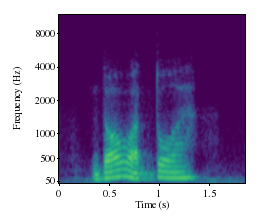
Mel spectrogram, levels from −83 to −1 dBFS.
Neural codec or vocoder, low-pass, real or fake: codec, 16 kHz in and 24 kHz out, 0.4 kbps, LongCat-Audio-Codec, fine tuned four codebook decoder; 10.8 kHz; fake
